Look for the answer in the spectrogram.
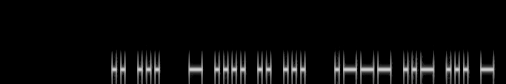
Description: Morse code, heard as a keyed tone, about 28 wpm, 700 Hz. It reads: IS THIS JUST
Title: Sentences from Top 1100 Words 28wpm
